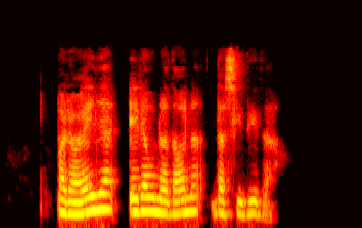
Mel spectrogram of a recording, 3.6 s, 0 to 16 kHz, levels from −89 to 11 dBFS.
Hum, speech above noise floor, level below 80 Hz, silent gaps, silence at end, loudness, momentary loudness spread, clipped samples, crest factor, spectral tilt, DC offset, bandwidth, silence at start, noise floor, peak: none; 73 dB; -56 dBFS; none; 0.85 s; -17 LUFS; 12 LU; under 0.1%; 16 dB; -5.5 dB/octave; under 0.1%; 8.2 kHz; 0.55 s; -89 dBFS; -2 dBFS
